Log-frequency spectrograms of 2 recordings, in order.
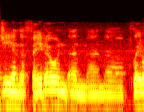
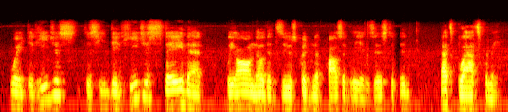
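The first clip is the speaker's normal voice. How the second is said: ordinary talk, nothing marked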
